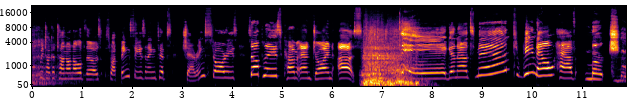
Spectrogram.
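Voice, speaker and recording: A woman's put-on character voice, high in pitch, with lively intonation at a fairly slow pace. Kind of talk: video host outro to fans. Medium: audio drama. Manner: upbeat, energetic.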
